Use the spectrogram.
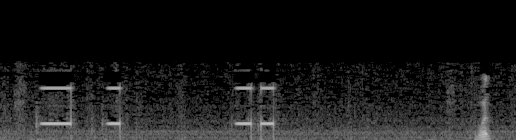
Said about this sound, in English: Oh, you see, you got to dial fast these days. You can't just think about dialing.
